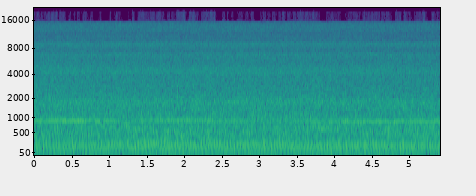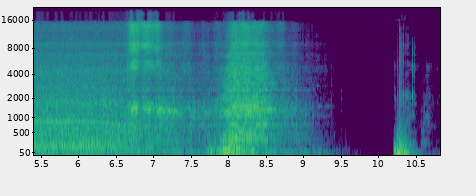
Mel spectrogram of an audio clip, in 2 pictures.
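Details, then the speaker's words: 1971 Buick Skylark: steady idle about six seconds, then sags, stumbles and quits as if fuel-starved; fuel level in tank unknown, owners suspect mechanical fuel pump not drawing fuel, perhaps dried diaphragm. "So, that fuel pump just might not be bringing the fuel up."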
